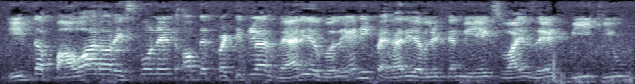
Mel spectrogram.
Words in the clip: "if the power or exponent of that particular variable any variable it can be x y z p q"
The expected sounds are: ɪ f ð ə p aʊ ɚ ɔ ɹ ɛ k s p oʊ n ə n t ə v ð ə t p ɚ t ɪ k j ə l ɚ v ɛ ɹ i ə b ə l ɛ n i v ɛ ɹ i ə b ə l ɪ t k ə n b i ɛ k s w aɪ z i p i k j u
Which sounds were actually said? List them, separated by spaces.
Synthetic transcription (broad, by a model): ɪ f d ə p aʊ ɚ ɔ ɹ ɛ k s p oʊ n ə n t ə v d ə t p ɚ t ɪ k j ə l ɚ v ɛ ɹ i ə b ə l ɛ n i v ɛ ɹ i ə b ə l ɪ t k ə n b i ɛ k s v aɪ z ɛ b i k j u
